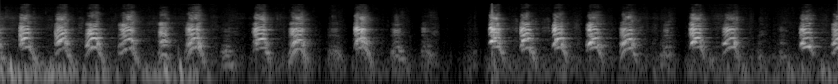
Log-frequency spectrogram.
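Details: Hunting dogs giving rapid, repeated barks, several per second in bursts with brief pauses, bright and mid-pitched, a short gap near the middle, little else heard.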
